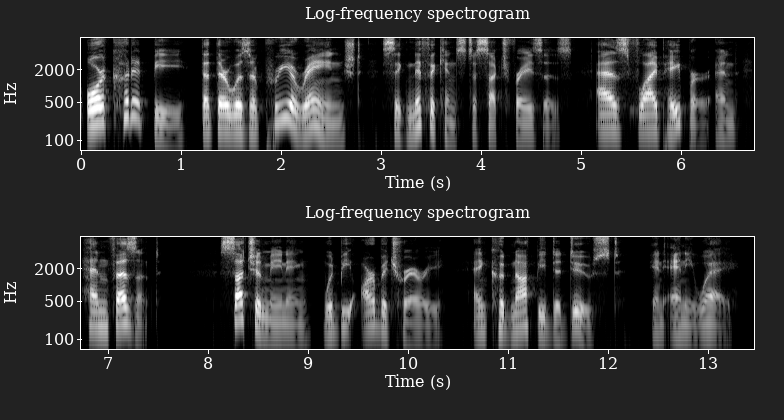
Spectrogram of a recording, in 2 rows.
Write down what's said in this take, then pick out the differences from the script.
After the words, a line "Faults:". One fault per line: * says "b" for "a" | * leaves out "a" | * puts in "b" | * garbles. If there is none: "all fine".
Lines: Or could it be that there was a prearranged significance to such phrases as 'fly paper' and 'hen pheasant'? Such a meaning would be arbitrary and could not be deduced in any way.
Or could it be that there was a prearranged significance to such phrases as 'fly paper' and 'hen pheasant'? Such a meaning would be arbitrary and could not be deduced in any way.
Faults:
all fine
